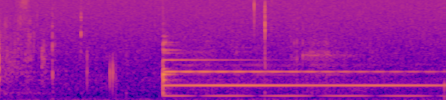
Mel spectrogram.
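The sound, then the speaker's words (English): After a quiet stretch with a few soft clicks, a bell is struck once and rings out with a steady, shimmering tone and clear overtones, sustaining and fading slowly through the rest. “So for example, if I ring the bell,”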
